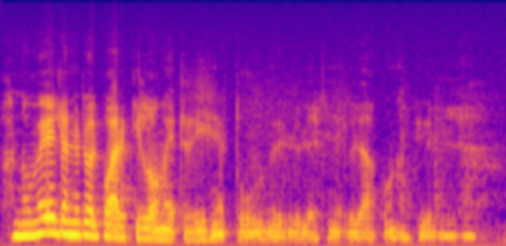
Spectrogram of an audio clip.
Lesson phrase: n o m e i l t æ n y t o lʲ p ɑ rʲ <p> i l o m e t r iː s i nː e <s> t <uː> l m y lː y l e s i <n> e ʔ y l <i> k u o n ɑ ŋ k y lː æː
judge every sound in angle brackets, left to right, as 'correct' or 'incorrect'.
incorrect: k, incorrect: t, correct, incorrect: nː, incorrect: æ

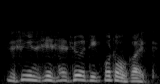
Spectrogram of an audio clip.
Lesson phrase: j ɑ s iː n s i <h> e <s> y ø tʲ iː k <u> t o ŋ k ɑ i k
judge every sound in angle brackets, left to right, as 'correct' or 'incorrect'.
incorrect: s, correct, incorrect: o

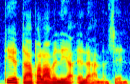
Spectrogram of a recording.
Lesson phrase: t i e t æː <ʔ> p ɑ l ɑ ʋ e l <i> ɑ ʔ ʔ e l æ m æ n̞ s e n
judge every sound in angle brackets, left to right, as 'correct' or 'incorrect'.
incorrect: none, correct

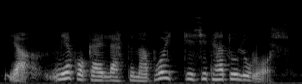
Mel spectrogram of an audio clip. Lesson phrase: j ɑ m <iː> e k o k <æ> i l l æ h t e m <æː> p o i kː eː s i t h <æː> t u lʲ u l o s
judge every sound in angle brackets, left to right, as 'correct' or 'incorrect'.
incorrect: i, correct, correct, correct

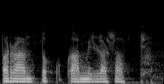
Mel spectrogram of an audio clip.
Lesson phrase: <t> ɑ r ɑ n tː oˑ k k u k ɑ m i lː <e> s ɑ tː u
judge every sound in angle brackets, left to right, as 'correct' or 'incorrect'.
incorrect: p, incorrect: æ

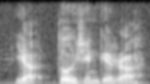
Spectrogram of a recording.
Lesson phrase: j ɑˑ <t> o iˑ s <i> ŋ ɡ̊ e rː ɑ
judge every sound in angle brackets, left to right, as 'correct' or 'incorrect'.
correct, incorrect: e

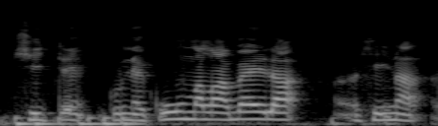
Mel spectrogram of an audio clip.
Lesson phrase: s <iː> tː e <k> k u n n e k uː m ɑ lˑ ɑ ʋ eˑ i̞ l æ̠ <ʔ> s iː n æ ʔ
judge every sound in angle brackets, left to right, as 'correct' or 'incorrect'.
incorrect: i, incorrect: ʔ, correct

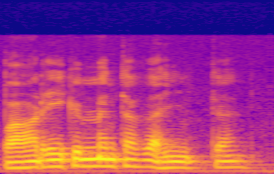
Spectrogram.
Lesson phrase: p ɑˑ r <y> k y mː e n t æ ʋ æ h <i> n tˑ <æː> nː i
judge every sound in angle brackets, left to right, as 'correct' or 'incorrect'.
incorrect: i, correct, correct

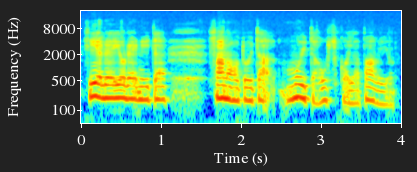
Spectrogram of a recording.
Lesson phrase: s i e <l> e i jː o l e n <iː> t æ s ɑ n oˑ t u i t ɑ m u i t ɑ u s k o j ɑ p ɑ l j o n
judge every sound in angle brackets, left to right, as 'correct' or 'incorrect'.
correct, correct

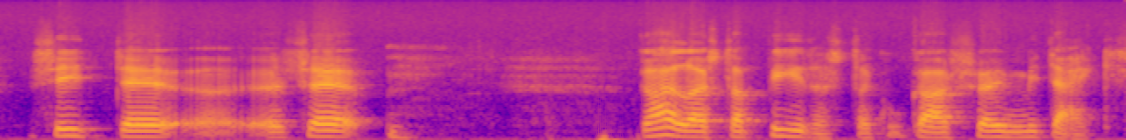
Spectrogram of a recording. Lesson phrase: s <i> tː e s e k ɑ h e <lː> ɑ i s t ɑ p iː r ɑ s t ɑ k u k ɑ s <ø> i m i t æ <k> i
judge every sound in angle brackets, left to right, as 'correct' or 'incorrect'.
incorrect: iː, incorrect: l, correct, correct

